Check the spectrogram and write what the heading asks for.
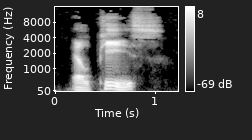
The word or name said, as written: Elpis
